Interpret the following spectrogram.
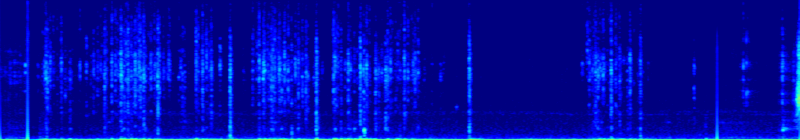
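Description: Typing on a computer keyboard: an irregular run of key clicks as several lines of code are entered.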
